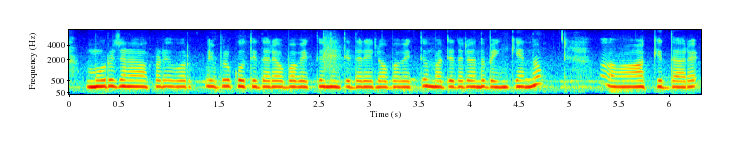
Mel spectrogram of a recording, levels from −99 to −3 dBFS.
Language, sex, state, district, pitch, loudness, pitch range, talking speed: Kannada, female, Karnataka, Dakshina Kannada, 245 Hz, -24 LUFS, 240-255 Hz, 170 wpm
